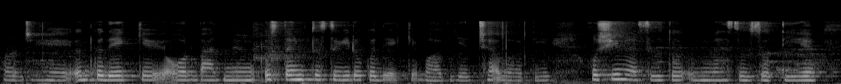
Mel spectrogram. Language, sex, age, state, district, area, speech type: Urdu, female, 45-60, Uttar Pradesh, Lucknow, rural, spontaneous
